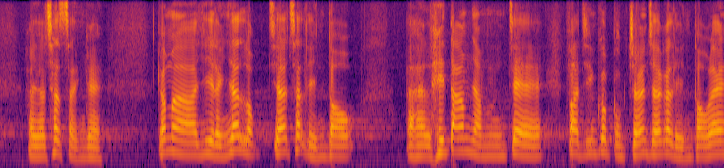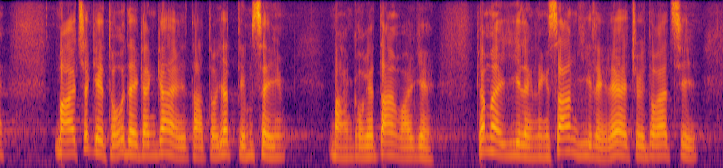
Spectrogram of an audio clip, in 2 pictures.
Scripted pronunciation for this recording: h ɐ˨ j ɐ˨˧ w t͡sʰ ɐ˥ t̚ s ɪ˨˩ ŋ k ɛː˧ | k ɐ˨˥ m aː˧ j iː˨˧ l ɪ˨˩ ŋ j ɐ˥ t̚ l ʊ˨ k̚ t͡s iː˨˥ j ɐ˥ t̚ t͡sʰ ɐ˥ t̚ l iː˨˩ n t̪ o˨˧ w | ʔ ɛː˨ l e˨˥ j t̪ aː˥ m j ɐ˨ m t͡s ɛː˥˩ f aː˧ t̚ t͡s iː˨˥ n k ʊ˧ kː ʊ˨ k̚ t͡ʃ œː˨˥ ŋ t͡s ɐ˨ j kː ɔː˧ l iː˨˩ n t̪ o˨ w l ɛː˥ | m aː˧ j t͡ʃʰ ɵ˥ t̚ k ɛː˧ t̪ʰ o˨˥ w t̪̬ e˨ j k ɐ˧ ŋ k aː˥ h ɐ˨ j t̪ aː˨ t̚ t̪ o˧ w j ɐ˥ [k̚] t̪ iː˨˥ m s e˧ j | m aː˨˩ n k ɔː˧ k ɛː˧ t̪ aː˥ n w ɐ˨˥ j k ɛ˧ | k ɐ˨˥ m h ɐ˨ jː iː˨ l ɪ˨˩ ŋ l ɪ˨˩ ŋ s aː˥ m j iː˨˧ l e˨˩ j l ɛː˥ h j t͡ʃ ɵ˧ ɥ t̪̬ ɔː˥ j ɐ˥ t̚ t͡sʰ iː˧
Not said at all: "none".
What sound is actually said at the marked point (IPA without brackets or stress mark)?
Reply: t̚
